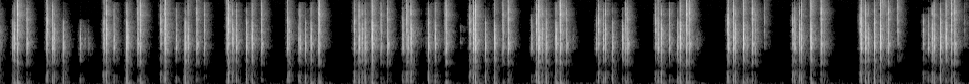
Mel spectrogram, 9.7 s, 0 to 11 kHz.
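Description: Long nails of both hands tap rapidly on the face of a hand-sized, hollow, glossy orange plastic jack-o'-lantern decoration. The result is quick, bright, clicky bursts of tapping centered around 2.5 kHz, grouped in short repeated clusters with almost no ring between them.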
